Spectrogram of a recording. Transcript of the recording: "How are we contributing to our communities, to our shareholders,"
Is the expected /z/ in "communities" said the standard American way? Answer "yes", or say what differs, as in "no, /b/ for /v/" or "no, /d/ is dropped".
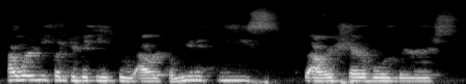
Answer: no, /s/ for /z/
